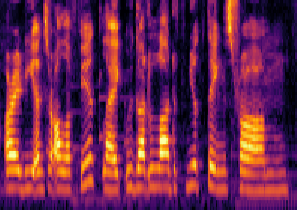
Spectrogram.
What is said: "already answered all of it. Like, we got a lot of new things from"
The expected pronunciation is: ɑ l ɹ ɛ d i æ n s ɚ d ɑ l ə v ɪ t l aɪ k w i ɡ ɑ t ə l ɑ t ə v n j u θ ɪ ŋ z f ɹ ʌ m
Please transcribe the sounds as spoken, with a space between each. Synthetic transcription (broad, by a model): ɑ l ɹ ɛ d i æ n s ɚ ɑ l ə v ɪ t l aɪ k w i ɡ ɑ t ə l ɑ t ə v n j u t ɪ ŋ s f ɹ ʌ m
